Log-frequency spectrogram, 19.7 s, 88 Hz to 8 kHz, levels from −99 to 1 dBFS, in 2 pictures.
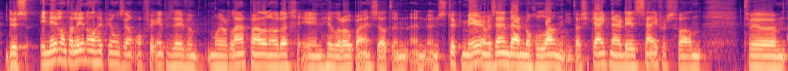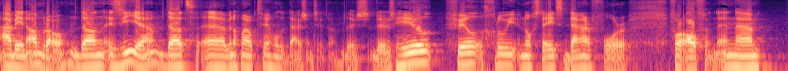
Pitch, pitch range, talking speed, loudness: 125 Hz, 115-135 Hz, 200 wpm, -11 LUFS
